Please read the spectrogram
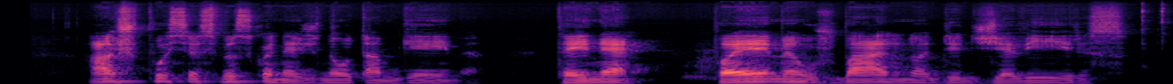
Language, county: Lithuanian, Klaipėda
